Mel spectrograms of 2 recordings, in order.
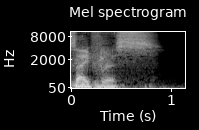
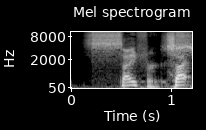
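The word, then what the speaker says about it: Scifres: It's actually pronounced Cyphers, not Cyphers.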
